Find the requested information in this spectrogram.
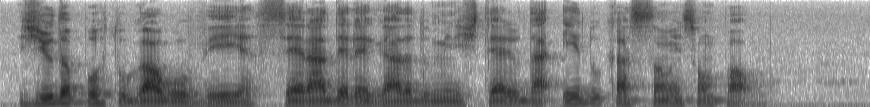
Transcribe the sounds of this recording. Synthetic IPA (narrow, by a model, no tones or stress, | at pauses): ʒiwd̪ɐpoɾt̪uɡawɡovejɐseɾad̪eleɡad̪ɐd̪ʊmĩniʃt̪ɛɾjʊd̪ɐed̪ukʰasɐ̃w̃ẽj̃sɐ̃w̃pa̰wlʊ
